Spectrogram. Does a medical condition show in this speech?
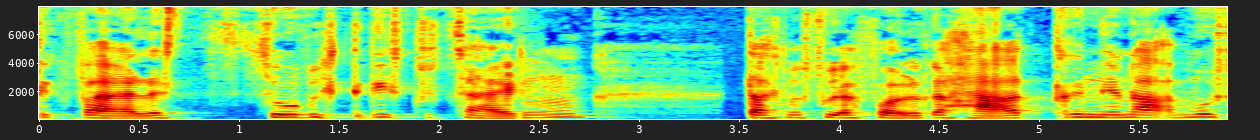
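Yes: deafness; learned sign language only from age 17, no one had told her it existed; interviewed with help of a sign language interpreter; learned to speak over time despite deafness.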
